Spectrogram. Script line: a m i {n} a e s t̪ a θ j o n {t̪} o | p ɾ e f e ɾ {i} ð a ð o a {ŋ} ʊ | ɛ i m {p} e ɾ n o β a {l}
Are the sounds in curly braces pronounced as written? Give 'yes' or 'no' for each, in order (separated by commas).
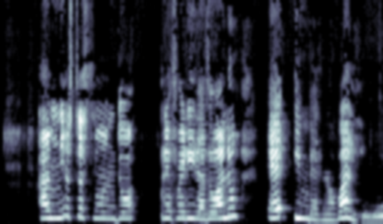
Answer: no, no, yes, no, no, yes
